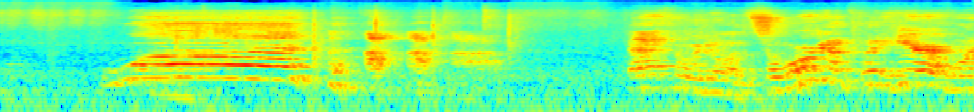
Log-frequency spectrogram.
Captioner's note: laughing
